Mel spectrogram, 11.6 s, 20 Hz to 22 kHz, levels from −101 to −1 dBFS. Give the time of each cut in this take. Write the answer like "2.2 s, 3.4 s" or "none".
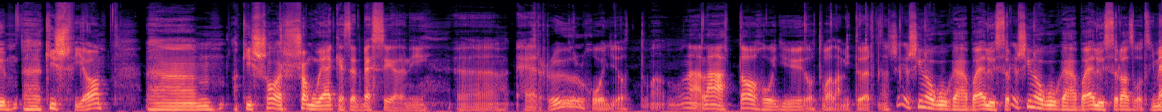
10.1 s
